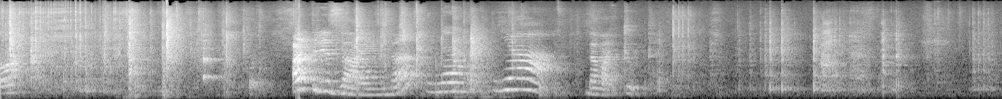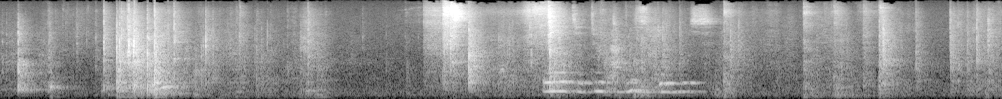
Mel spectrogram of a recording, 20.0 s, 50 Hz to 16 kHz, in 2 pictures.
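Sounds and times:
balloons rubbing and scraping: 0:00.0 - 0:03.0, 0:06.8 - 0:10.4.

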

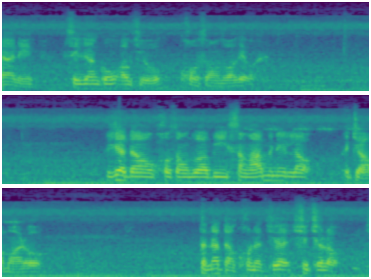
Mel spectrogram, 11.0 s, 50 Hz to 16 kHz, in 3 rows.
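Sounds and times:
man speaking: 0:00.0 - 0:02.7, 0:04.7 - 0:07.8, 0:09.3 - 0:11.0
faint high hiss: 0:00.0 - 0:11.0.

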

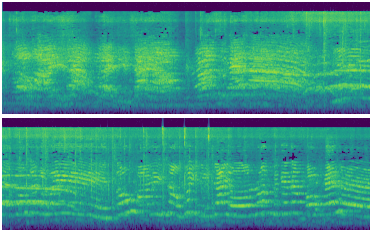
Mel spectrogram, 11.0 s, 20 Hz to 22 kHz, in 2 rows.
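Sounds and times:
young voices shouting a cheer: 0:02.9 - 0:06.9.

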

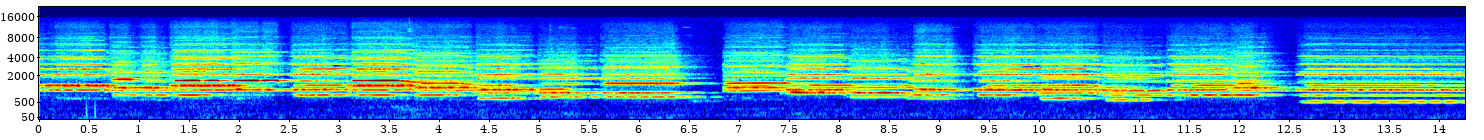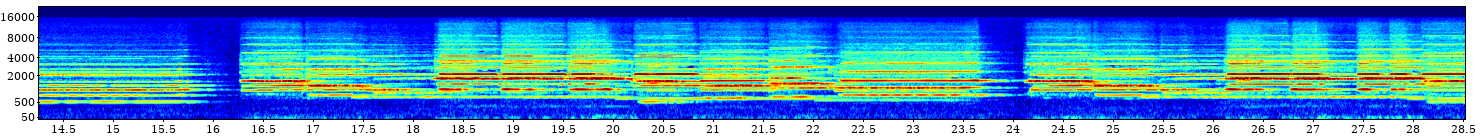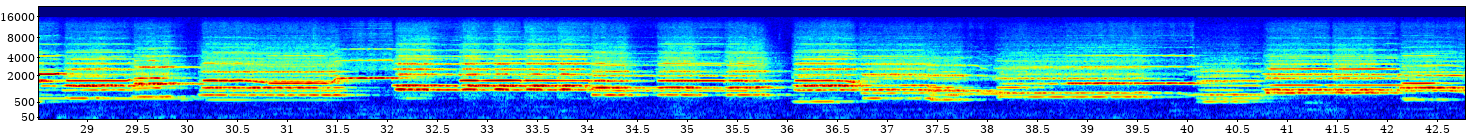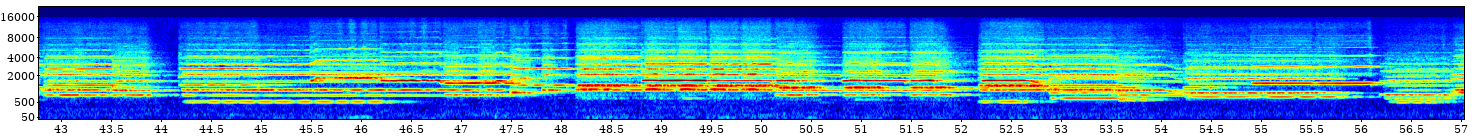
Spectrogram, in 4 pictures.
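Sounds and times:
flutes playing in harmony: 0:00.0 - 0:57.0.

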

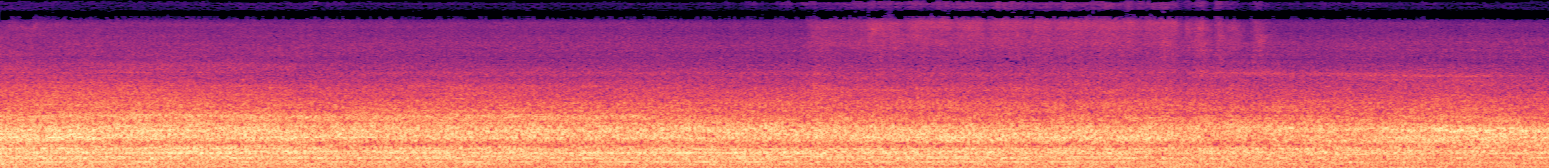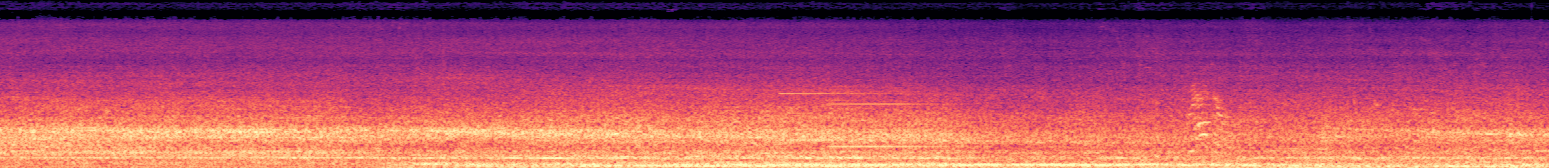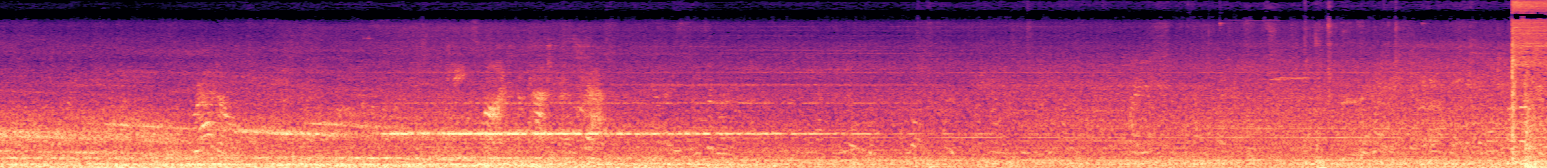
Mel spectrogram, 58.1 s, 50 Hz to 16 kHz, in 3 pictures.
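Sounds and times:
train wheels rumbling: 0:41.8 - 0:58.0.

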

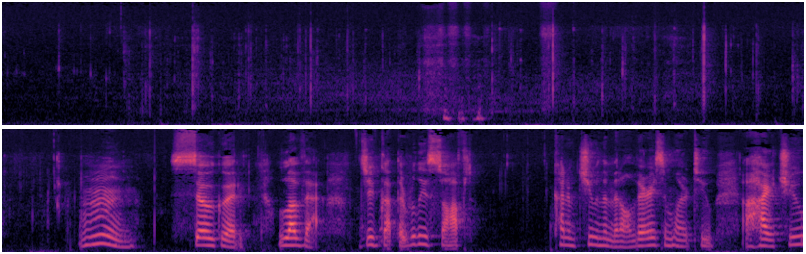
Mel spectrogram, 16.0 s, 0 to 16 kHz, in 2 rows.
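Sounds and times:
candy crunching: 0:00.0 - 0:09.6.

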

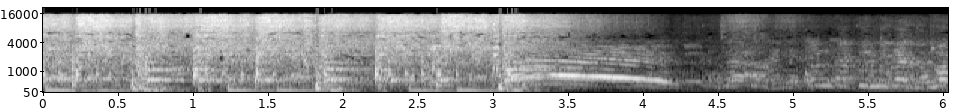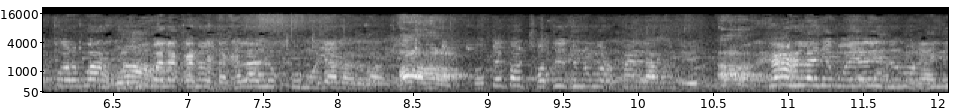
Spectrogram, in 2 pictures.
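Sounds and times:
voices chattering in a crowd: 0:00.0 - 0:12.0.

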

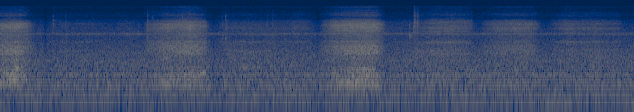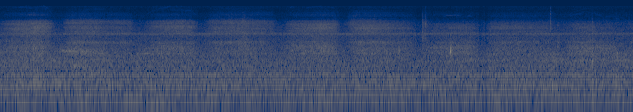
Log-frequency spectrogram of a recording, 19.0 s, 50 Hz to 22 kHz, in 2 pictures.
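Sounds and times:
soft breathing: 0:02.2 - 0:19.0.

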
